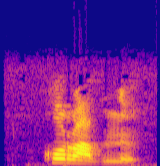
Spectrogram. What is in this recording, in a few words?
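"коравны", Komi, female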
